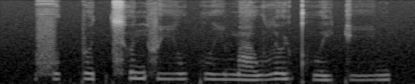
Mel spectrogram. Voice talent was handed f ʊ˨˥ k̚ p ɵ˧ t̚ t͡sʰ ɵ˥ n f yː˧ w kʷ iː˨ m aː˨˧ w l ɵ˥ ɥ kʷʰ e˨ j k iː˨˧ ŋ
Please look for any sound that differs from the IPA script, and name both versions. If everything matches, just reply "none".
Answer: yː˧ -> iː˧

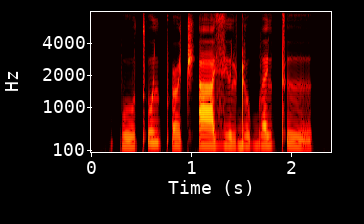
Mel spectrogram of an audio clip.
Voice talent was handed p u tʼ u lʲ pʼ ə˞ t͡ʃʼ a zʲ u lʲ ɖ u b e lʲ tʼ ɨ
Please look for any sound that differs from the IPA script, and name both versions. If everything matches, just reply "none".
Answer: e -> ɛ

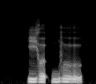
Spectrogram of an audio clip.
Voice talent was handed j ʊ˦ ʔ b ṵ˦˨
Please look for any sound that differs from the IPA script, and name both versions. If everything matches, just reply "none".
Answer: none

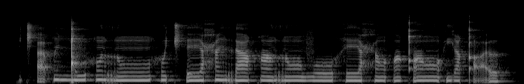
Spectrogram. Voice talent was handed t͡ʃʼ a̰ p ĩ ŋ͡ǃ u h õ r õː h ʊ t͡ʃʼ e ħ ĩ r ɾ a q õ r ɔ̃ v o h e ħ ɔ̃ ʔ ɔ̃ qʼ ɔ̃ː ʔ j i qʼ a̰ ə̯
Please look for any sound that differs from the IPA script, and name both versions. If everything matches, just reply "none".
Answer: none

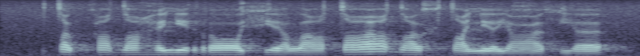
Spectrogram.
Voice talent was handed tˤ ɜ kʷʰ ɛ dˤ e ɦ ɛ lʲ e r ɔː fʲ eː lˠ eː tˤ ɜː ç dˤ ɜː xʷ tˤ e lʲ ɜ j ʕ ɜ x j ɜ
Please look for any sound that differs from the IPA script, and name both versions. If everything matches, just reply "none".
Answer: ç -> j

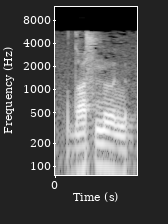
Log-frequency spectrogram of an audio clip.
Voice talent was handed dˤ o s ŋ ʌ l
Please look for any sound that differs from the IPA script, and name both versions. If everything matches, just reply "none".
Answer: none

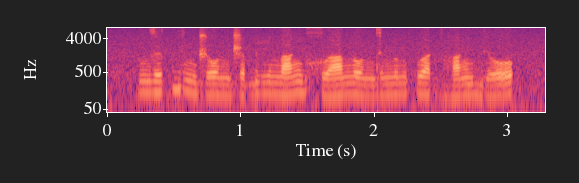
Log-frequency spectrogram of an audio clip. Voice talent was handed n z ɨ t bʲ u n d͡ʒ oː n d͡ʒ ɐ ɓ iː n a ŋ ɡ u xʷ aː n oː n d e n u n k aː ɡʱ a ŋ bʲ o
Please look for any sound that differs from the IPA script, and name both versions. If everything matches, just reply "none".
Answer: k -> kʷ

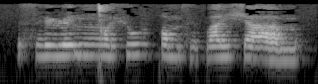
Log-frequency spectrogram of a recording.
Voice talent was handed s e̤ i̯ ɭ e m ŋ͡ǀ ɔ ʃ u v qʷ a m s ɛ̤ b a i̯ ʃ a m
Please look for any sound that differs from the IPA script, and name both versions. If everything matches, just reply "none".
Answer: e̤ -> ɛ̤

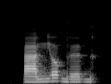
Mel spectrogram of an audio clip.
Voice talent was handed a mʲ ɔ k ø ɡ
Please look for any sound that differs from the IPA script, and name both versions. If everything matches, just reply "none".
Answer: k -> ɡ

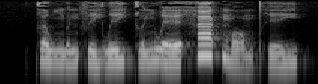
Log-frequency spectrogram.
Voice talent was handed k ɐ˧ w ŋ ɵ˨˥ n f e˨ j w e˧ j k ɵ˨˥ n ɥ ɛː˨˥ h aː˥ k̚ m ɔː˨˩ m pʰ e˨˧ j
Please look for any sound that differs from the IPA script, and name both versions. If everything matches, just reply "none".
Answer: ɥ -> w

